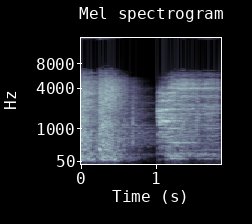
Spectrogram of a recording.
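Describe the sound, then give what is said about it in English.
Two loud gunshots about a second apart, fired behind an office door, each a sharp, booming crack followed by a rumbling tail that fades away. No voices are heard. “The shots came from behind my office door.”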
